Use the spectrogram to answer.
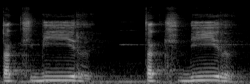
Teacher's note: Jika ro mati sebelum berbaris bawah, maka ro mati itu dibaca menipis, atau saya sebutkan tadi di awal, ro itu mulutnya ditarik, ro mati itu mulutnya ditarik karena dia tarqiq atau tipis.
